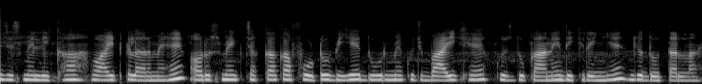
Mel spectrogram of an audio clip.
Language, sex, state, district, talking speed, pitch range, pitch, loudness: Hindi, female, Bihar, Gaya, 230 wpm, 200-220 Hz, 210 Hz, -21 LUFS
